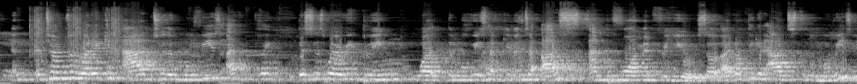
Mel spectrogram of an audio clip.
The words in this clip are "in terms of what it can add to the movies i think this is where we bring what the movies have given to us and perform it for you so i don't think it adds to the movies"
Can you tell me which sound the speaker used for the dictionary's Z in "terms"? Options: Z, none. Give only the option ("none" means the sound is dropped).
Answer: Z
